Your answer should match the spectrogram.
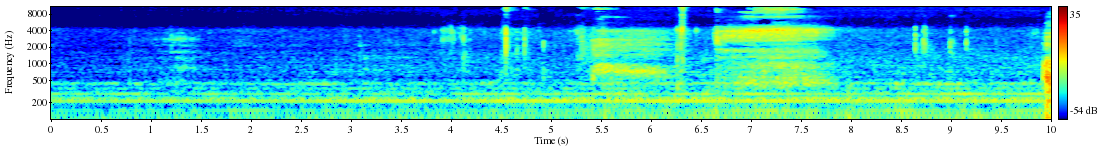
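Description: Hands working a twin-carburetor rack on a workbench: a few small metallic clicks and a few seconds of rustling as the parts are handled and a screw is started. A steady low hum runs underneath.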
